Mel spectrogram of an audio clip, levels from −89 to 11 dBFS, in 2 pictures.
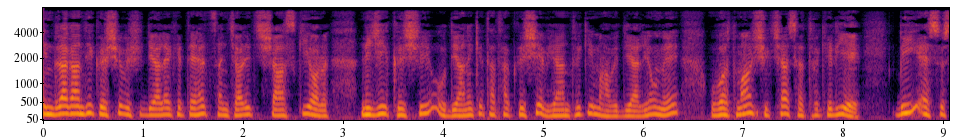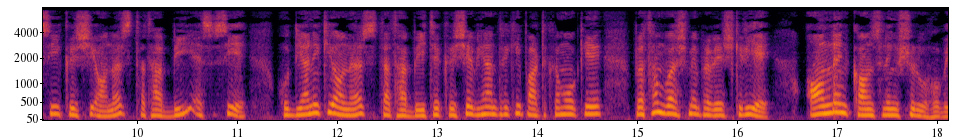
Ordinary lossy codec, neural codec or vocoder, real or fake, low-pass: none; codec, 16 kHz in and 24 kHz out, 1 kbps, XY-Tokenizer; fake; 7.2 kHz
